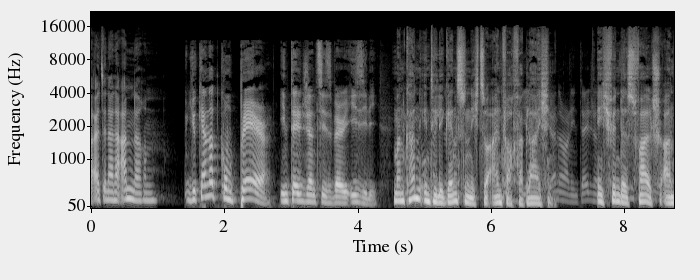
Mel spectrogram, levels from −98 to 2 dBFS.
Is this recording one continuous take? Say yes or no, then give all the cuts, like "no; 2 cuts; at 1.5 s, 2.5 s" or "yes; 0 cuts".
yes; 0 cuts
